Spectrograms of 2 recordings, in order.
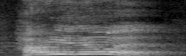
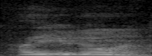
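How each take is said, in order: First: It is said in an upbeat, energetic way. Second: It is said in a flat, deflated way.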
